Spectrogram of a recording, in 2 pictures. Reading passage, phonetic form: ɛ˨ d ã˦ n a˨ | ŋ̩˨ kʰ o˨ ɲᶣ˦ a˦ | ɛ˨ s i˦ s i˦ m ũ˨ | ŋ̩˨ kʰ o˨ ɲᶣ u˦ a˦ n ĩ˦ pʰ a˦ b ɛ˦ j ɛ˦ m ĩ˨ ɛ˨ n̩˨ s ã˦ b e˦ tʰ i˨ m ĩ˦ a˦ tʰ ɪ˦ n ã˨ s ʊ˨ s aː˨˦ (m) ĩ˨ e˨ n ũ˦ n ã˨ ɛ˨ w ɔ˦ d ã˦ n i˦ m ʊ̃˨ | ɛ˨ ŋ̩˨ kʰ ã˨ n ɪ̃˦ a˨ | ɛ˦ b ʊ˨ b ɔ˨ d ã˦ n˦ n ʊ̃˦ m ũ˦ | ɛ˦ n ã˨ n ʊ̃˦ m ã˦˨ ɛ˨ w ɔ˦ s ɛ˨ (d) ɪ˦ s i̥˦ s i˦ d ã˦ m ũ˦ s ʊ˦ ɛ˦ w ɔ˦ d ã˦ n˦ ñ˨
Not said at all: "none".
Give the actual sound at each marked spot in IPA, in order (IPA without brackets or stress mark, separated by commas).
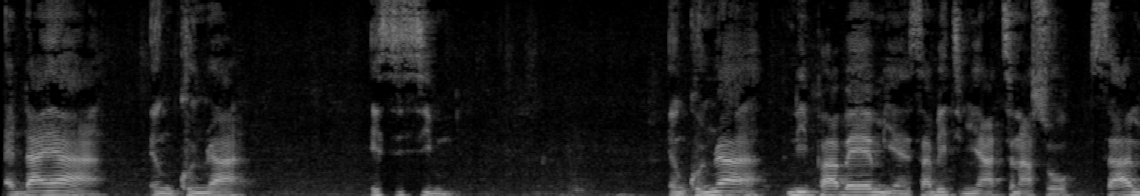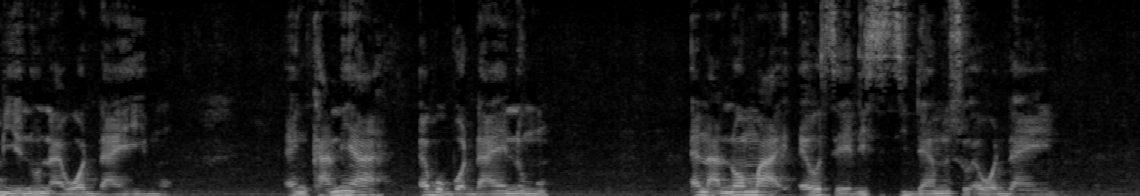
m, d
